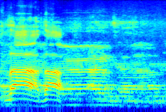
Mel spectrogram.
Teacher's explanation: জিহ্বার আগা উপরের দাঁতের সামনের 2 দাঁতের আগার সঙ্গে লাগে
